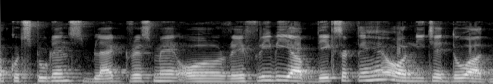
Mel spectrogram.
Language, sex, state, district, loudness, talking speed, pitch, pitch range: Hindi, male, Nagaland, Kohima, -15 LUFS, 195 wpm, 155 Hz, 140-165 Hz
